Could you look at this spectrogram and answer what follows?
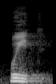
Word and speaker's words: wheat: these are the words of exercise number 7 cattle t soft d cattle livestock corn corn wheat each silent wheat a plant is used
